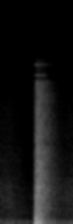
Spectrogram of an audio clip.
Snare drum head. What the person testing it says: you hear that sort of dead sound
